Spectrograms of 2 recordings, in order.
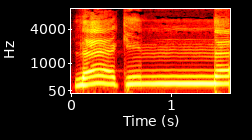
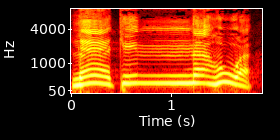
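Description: First: لكن said as "laakinnaa", long hum on the n and final alif sounded; stopping pronunciation. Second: لكن هو said "laakinna huwa", held n, short a before huwa; joined recitation. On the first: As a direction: recite لكن at a stop, very slowly, ending on a held "naa". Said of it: "لما أقف هقول إيه؟". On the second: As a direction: run لكن into هو with the alif dropped, slowly chanted. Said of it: "طب إذا وصلت هقول". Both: Shown as a demonstration.

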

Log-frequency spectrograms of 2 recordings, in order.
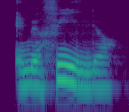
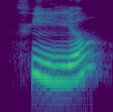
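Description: First: Said in the usual way. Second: A startled "Figlio?" rising high at the end; surprised. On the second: Acted. Molly hearing of his son, surprised "Figlio?". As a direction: catch the word "Figlio?" in sudden surprise. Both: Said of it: "esclamò Molly, sorpresa".

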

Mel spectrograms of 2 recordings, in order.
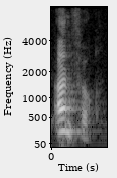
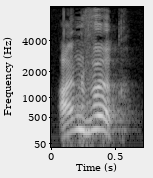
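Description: First: Said in the usual way. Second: أنفق said again, higher and pressed; preacher insisting his listeners spend, higher; emphatic repeat. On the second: Shown as a demonstration. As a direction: push the second أنفق up as a command.

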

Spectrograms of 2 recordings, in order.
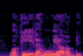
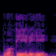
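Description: First: وقيله said "wa-qeelahu", lengthened hu; fatha lam, damma ha. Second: Said in the usual way. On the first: Shown as a demonstration. Teacher showing Qalun's reading, وقيله as "wa-qeelahu". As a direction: say وقيله with "la-hu" instead of "li-hi". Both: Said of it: "بنصب اللام وضم الهاء".

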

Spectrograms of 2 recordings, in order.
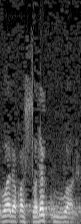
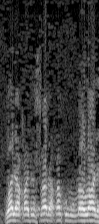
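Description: First: صدقكم as sadakkum, qaf merged into kaf; qaf becomes kaf. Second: Said in the usual way. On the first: Shown as a demonstration. Teacher showing how the verse is read, صدقكم as sadakkum. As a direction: recite صدقكم with one doubled kaf, no qaf. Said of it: "تبقى كاف على طول". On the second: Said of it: "نقول ولا ص".

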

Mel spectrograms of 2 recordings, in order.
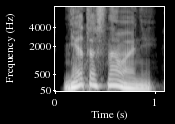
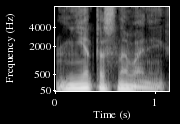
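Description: First: Higher-pitched confirming echo. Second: Muted, hollow. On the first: Investigator confirming Felix's conclusion, higher and firm. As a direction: confirm it back, pitched up and falling. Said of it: "подтвердила следователь". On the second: Felix concluding to Darya that there are no grounds, muted. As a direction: say it dully, as a finished matter. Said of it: "глухо закончил Феликс". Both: A narrator's reading.

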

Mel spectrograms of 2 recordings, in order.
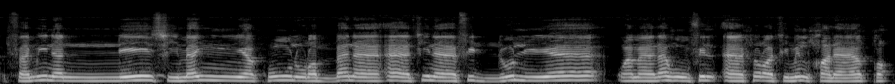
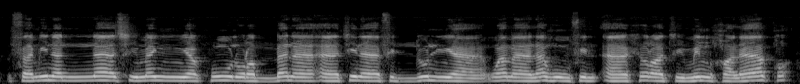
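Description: First: "الناس" said an-nees, "الدنيا" half-tilted to dunye; imala and taqlil. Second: Said in the usual way. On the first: Shown as a demonstration. Teacher shows al-Duri's reading, "الناس" as an-nees, "الدنيا" as dunye. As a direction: tilt "الناس" fully to ee, "الدنيا" only slightly. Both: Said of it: "أمال لفظ الناس وقلل لفظ الدنيا".

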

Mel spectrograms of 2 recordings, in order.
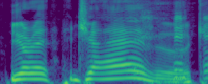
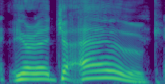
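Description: First: Very slow, deliberate mock British scolding; scolding Spicer in a British accent; British accent yelling. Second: Put-on slow British accent with weight on joke; mocking a British host in a British accent; British accent scolding. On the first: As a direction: drag out you're a joke in a British accent. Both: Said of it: "I love that accent when somebody yells".

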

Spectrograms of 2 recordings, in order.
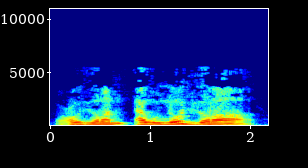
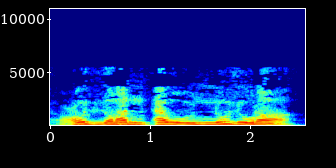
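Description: First: "نذرا" as "nudhra", two syllables; slow recitation, "نذرا" with no vowel after dh; unvoweled dhal. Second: "نذرا" as "nudhura", three syllables; slow recitation, u after the dh in "نذرا"; damma on dhal. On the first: Teacher reads the verse before the variant, "نذرا" as nudhra. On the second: Teacher demonstrates Qalun's reading, "نذرا" as nudhura. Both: Shown as a demonstration. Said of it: "بضم الذال هكذا".

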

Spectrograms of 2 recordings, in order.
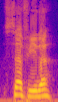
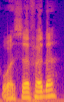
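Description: First: سفد with an i in the middle syllable; kasra on fa. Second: وسفد with an a in the middle syllable; fatha on fa. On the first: Teacher gives students the purer form, with kasra. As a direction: say سفد as "safida", short i after the f. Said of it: "إذن سفد أفصح". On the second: Teacher gives students the other accepted form, with fatha. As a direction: say وسفد as "wa-safada", short a after the f. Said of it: "سفد من باب فعل يسفد". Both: Shown as a demonstration.

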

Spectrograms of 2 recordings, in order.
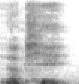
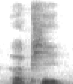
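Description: First: "À pied" lifted high in a pitying echo. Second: Terse and matter-of-fact, barely moving the voice; "À pied" said short and offhand, no emphasis; laconic. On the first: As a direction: repeat "À pied" as a young lady touched with pity. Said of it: "répéta André avec une certaine expression de pitié". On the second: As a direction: toss off "À pied" in a clipped reply. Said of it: "dit laconiquement Gilbert". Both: A narrator's reading.

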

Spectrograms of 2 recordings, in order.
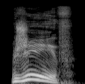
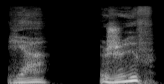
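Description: First: High, firm жив as an exclamation; confirming. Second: Disbelieving. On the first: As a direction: answer жив brightly high, then falling. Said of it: "ответил Артём". (уверенное, высокое «жив!») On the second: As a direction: pause after я, then lift жив in doubt. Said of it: "недоверчиво проговорил он". (недоверчивое, тихое «жив?» с подъёмом) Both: Acted.

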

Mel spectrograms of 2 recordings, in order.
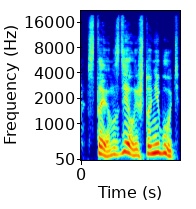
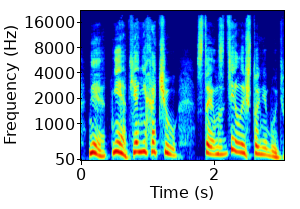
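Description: First: Slow, high desperate plea; drawn-out high plea for help; begging. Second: High, loud hysterical screaming; high panicked shrieks, slowing into a plea. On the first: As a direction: beg him to save her. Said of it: "взмолилась она". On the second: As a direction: scream in hysterics, losing control. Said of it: "в истерике закричала она". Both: A narrator's reading.

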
